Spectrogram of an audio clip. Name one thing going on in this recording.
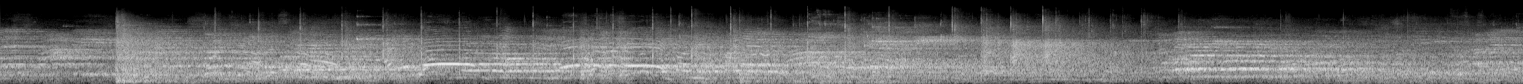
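Young women shout to each other across the court.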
